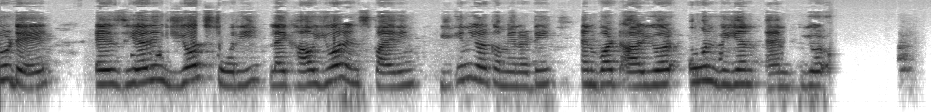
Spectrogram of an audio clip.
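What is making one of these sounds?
A young woman talks with animation over an online call.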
